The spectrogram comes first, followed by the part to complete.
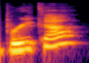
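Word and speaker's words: Birka: Um, pronounced Bria with a roll.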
